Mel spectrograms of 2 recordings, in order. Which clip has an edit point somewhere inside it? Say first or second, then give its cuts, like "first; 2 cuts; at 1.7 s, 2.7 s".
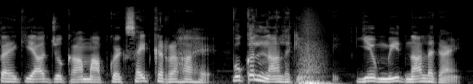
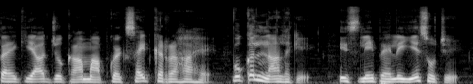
first; 1 cut; at 3.2 s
